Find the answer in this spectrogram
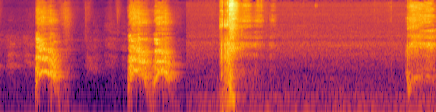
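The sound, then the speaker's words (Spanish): A dog named Zeus barks loudly, letting out several sharp barks, one a quick double, spaced out with short pauses between them and no one talking. “Chicos, vamos a hacer un pequeño corte porque Zeus está ladrando mucho.”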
